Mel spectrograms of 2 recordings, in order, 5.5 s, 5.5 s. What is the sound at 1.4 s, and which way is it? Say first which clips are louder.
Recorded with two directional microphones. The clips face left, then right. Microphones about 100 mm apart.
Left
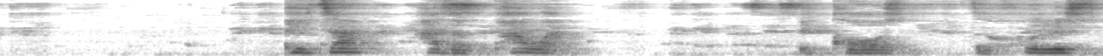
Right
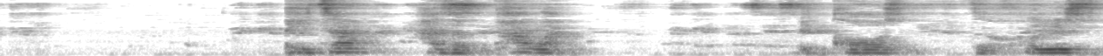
Speech: left 2 dB; 40° left (ahead or behind).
